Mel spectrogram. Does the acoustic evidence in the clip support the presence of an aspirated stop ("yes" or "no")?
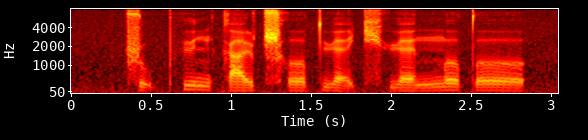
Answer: yes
